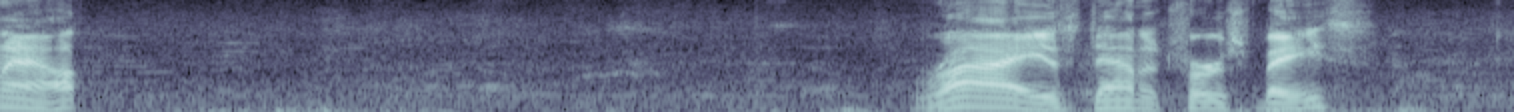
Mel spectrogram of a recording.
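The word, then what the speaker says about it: Rei: I'm mixing up Rye's name and calling him Ray because it's spelled R-E-I. The pitch. But his name is Rye, as in rye bread.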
